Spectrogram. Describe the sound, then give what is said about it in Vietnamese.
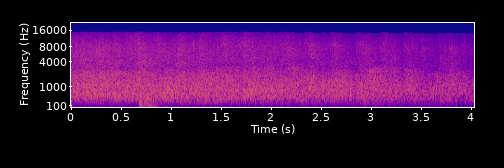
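A sustained, dense burst of clapping from a large crowd, loud and steady for about four seconds with a slight fade near the end, no voices over it. “Cho một tràng vỗ tay thật là lớn để tán dương.”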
